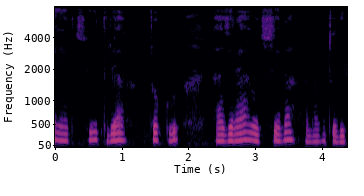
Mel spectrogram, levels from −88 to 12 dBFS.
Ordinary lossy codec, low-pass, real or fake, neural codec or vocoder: none; none; real; none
